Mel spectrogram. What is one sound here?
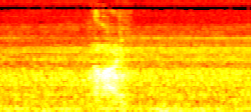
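A younger man asks a short question calmly through a television speaker.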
